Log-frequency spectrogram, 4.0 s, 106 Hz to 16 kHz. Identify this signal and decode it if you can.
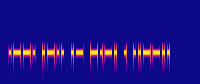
Morse code, heard as a keyed tone, about 25 wpm, 700 Hz. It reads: PLACE?
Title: Sentences from Top 1000 Words - Review Part 4 - 25wpm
